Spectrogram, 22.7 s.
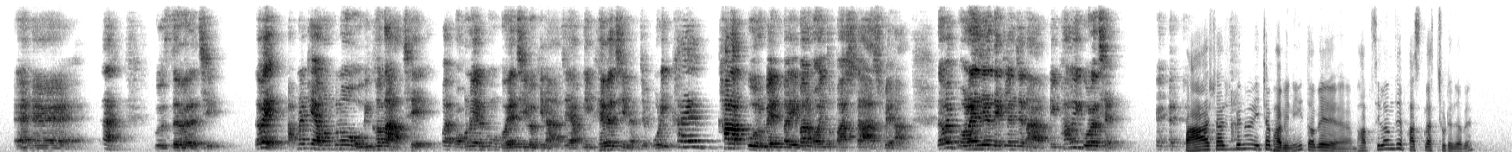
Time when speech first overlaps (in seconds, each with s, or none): none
